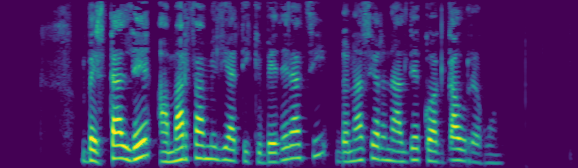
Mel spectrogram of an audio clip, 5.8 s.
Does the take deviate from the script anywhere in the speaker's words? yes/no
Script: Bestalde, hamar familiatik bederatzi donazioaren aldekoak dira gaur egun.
yes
